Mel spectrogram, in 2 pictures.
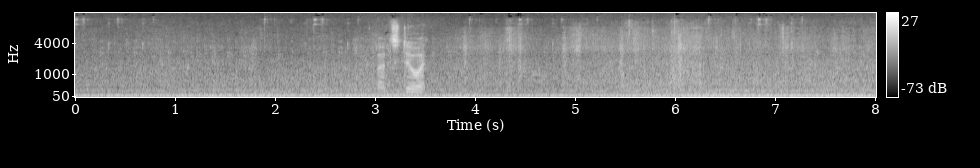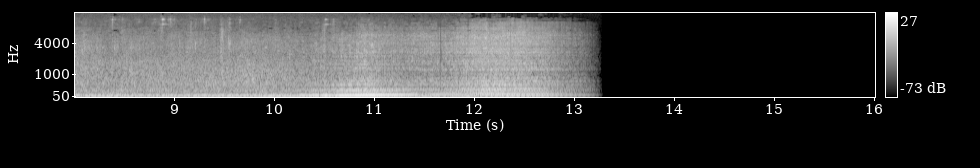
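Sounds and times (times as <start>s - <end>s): car engine rumbling and revving: 0.0s - 13.3s.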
